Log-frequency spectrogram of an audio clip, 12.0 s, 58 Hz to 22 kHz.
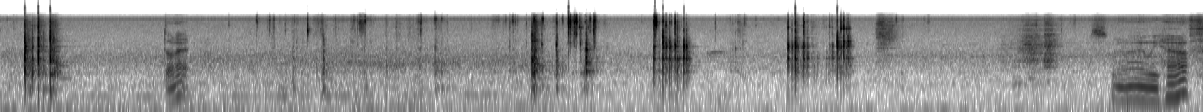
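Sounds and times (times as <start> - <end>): steel laminations clinking: 5.0 - 9.0.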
